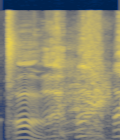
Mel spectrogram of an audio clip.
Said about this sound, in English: I gotta get slapped again.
